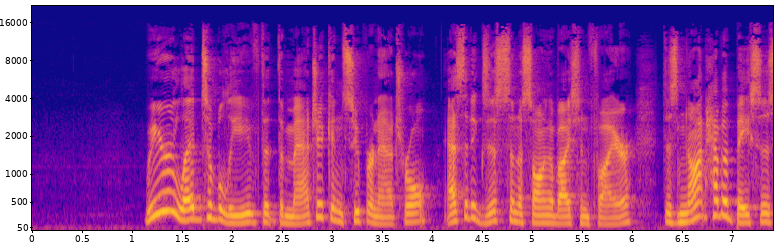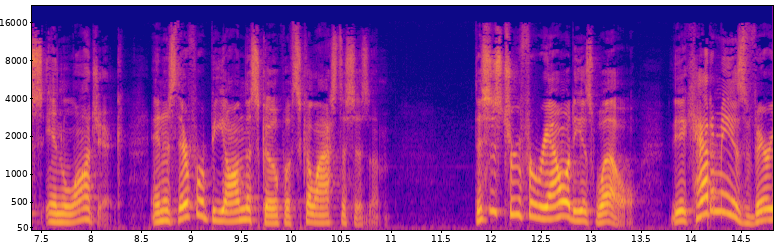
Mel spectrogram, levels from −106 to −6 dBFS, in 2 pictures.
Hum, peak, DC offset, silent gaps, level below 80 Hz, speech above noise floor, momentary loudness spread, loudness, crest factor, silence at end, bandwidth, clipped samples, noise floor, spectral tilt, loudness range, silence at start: none; -10 dBFS; under 0.1%; none; -64 dBFS; 41 dB; 9 LU; -26 LUFS; 18 dB; 0 s; 16.5 kHz; under 0.1%; -66 dBFS; -4.5 dB/octave; 2 LU; 1.15 s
